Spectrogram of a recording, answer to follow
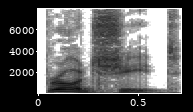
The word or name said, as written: broadsheet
